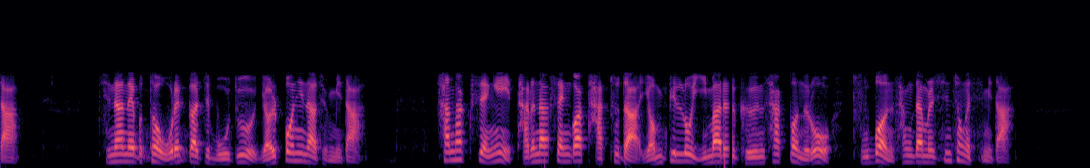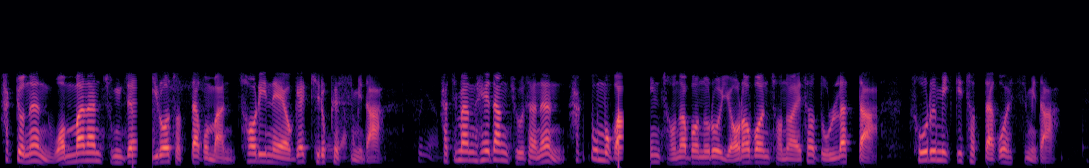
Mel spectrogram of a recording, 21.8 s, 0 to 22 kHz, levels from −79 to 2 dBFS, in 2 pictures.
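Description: Packet loss with pitch repetition interrupts the speech five times. At 5.44 s, 40 ms is lost. At 7.24 s, 80 ms is lost. In both cases the receiver repeats the last pitch period to fill the gap, which sounds like a briefly held, buzzy note. At 12.22 s a 200 ms loss and at 17.08 s a 320 ms loss last longer. The repetition fades into silence over about 50 ms, then speech cross-fades back. At 19.64 s a tiny buzz marks a 20 ms loss.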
